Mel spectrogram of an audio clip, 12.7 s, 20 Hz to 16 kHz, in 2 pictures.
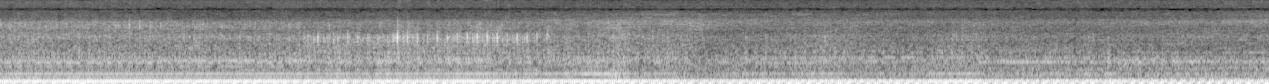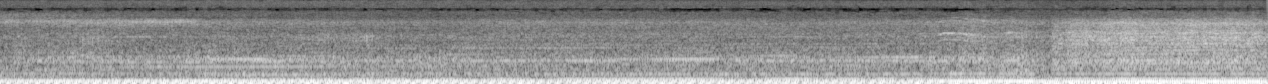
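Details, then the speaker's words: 1979 Chevrolet Caprice on a test drive after getting back on the road: a steady deep droning hum over road rumble that comes only on light throttle and goes away off the gas; owner suspects the exhaust, unconfirmed. "sound is still there thank you I don't know it's only when you're barely on the so that's the sound I'm talking about goes away if you let off the gas I still really kind of think it's the exhaust though"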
